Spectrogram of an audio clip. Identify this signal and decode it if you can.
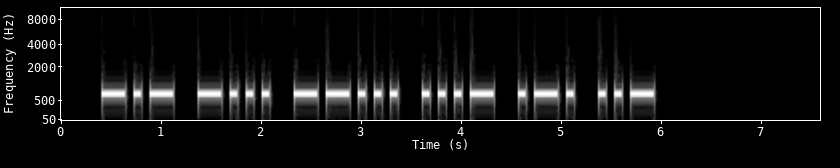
Morse code, heard as a keyed tone, about 15 wpm, 700 Hz. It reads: KB7VRU
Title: USA Call Signs - 6 Characters - Repeated 2x - 15wpm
